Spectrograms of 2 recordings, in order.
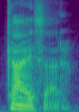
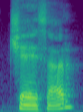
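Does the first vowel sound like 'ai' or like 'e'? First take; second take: ai; e. First: The first vowel is the diphthong 'ai'. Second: The first vowel is a plain 'e'. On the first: This is the classical Latin pronunciation. "I, like in Caesar" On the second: This is the ecclesiastical Latin pronunciation. "That one becomes E in ecclesiastical Latin"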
